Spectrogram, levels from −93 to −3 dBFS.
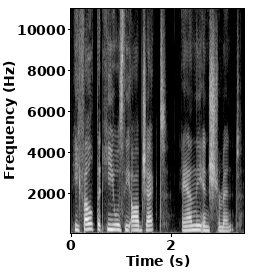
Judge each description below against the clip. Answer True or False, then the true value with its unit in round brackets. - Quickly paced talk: False (170 wpm)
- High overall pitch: True (215 Hz)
